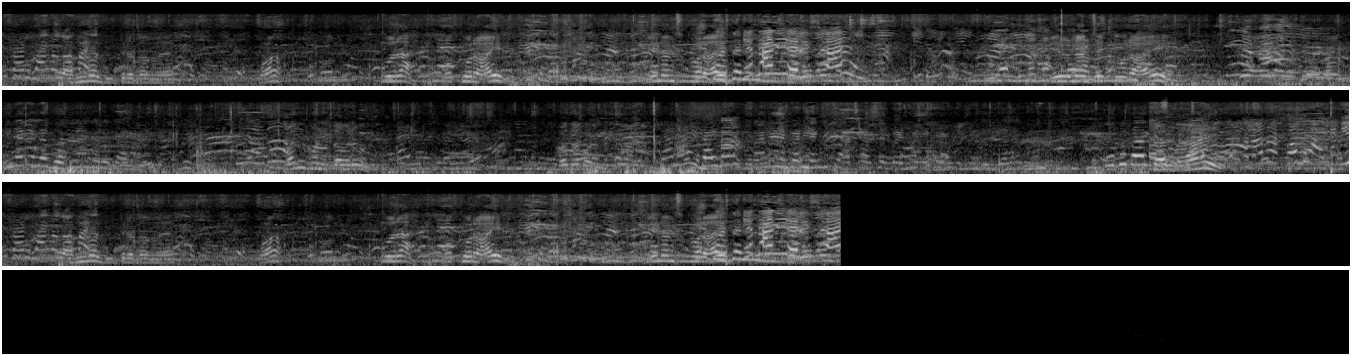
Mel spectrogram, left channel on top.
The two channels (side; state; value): right; drops out; at 8.4 s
